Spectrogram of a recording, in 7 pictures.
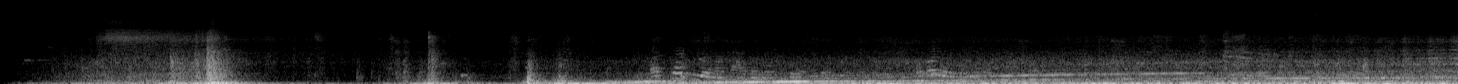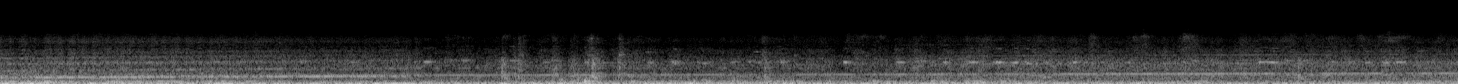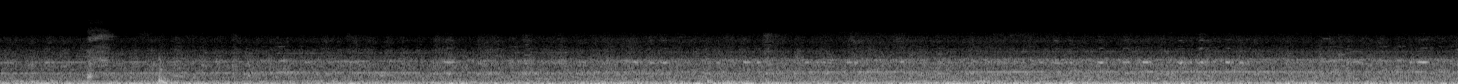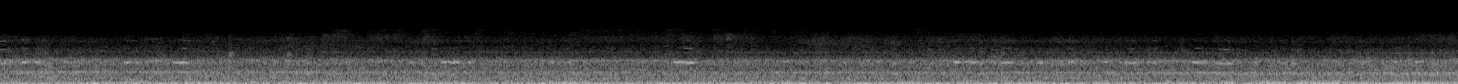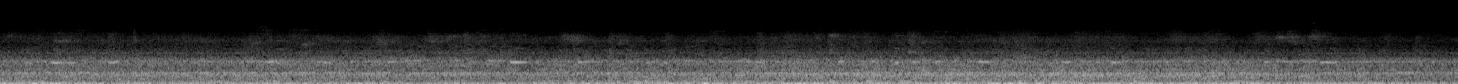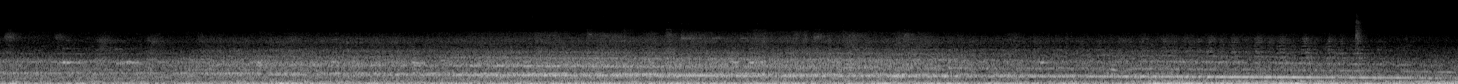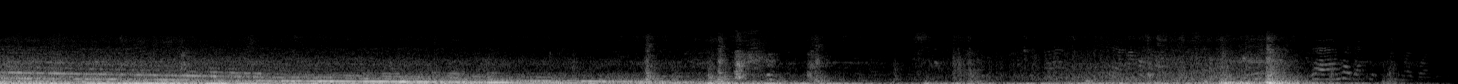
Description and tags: Another recording of EVA, a russian type of subway train on Budapest Metro Line 2. Recorded by my MP3 player.
subway, train, underground, railway, transport, rail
